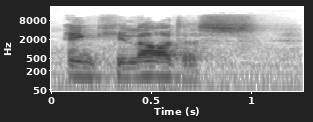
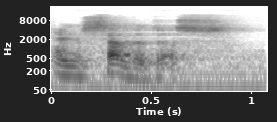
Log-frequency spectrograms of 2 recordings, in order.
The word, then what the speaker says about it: Enceladus: currently is in coladas the astronomers have decided this is called Enceladus no guys it isn't it's a Greek word and they're in two cards there is a soft C in the Greek word is in coladas it's a Kappa that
